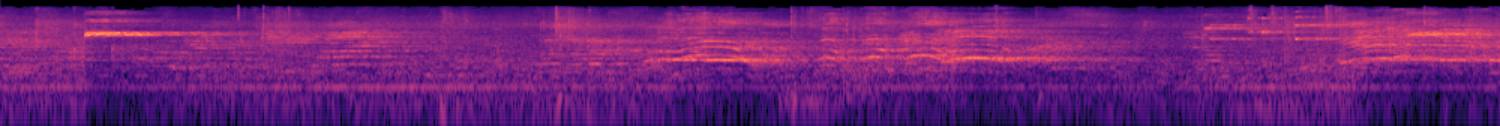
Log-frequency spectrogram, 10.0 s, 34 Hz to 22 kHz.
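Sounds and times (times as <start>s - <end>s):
crowd chatter echoing: 0.0s - 10.0s.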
